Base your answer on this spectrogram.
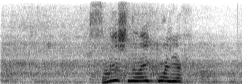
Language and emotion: Russian, positive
